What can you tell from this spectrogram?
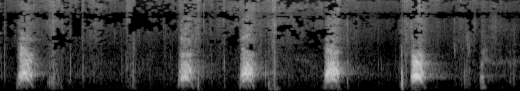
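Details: Female Finnish Spitz barking at a well-hidden squirrel in an overgrown, green local forest in mid August, driven by her instinct to hunt squirrels; five sharp, loud barks at uneven intervals, with faint rustles between.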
